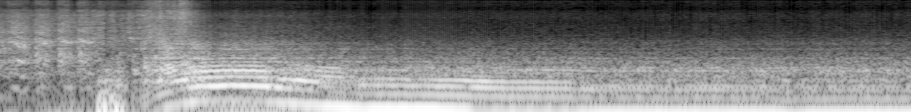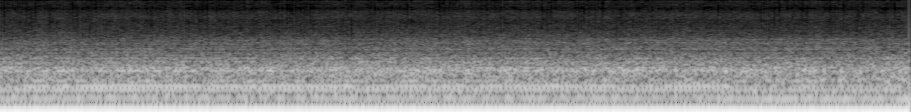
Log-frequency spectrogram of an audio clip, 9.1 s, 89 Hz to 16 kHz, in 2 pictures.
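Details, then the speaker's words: Ferrari 360 V8 (400 hp) starting after trickle-charger battery maintenance: brief starter whirr, quick catch and flare, then smooth even idle with no misses; healthy. "Listen to that now. It's just ticking over perfectly."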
